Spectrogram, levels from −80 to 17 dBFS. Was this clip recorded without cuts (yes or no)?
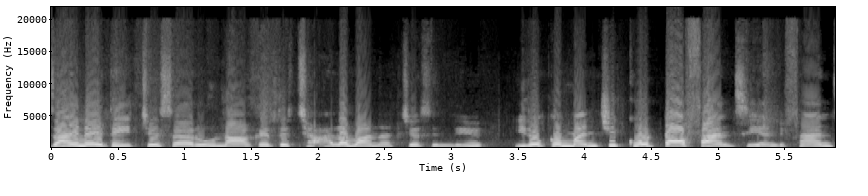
no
